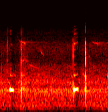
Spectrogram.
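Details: On an evening sunset safari drive, a mongoose gives faint, tiny high-pitched beeps with soft clicks in between. It is an insect-like contact call, not an alarm call.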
